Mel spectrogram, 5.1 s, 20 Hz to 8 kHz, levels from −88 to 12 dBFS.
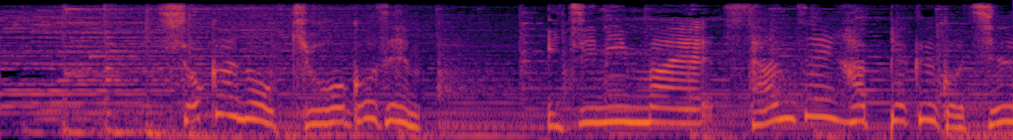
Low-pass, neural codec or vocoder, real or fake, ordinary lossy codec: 7.2 kHz; none; real; none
